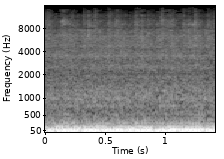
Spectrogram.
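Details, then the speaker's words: Cammed, rebuilt LS1 SS Commodore: starts without throttle, deep steady rumble with even cam chop at about 850 rpm, no misses or stumbles; healthy idle. "Okay, listen to that chop. Hopefully you can hear that chop from that cam. That is really good."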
